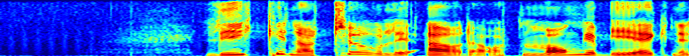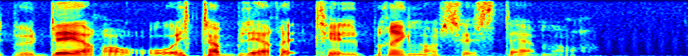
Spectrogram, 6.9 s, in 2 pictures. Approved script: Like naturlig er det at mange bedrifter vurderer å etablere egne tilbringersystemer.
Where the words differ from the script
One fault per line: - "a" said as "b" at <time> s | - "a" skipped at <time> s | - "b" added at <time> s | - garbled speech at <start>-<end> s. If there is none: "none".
- "bedrifter" said as "egne" at 3.1 s
- "egne" skipped at 4.9 s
